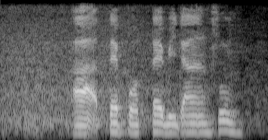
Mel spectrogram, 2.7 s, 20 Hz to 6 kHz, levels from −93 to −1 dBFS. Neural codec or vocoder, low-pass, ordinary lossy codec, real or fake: vocoder, 44.1 kHz, 128 mel bands every 256 samples, BigVGAN v2; 5.4 kHz; AAC, 48 kbps; fake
